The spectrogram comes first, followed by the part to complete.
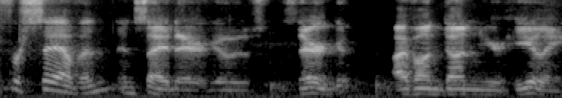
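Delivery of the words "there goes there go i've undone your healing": strange, weird, otherworldly alien creature voice. Voicing a creature gloating over a player's lost healing: weird alien voice. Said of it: "he says in a weird alien voice".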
